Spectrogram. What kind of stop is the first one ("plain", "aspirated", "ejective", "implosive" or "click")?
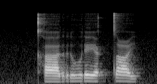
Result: aspirated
